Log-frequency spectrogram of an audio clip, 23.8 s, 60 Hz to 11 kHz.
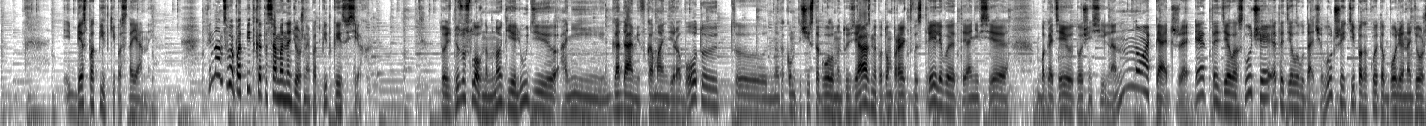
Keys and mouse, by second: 0.0-23.7 typing, 1.1 click, 2.9 click, 4.9 click, 7.1 click, 9.0 click, 11.4 click, 13.4 click, 18.0 middle click, 18.8 click, 19.6 click.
